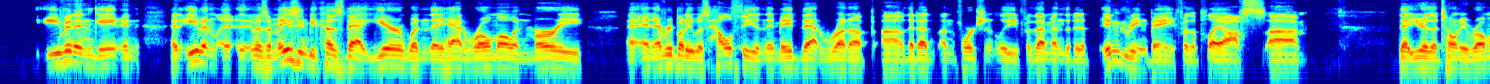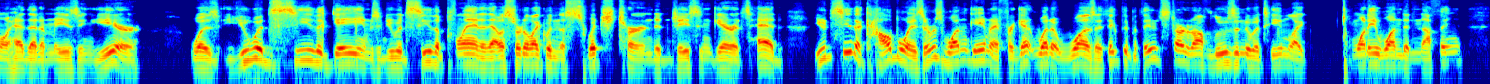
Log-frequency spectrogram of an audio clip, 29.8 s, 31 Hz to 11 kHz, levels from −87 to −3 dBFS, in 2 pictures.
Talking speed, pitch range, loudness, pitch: 215 wpm, 105-170 Hz, -20 LUFS, 125 Hz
